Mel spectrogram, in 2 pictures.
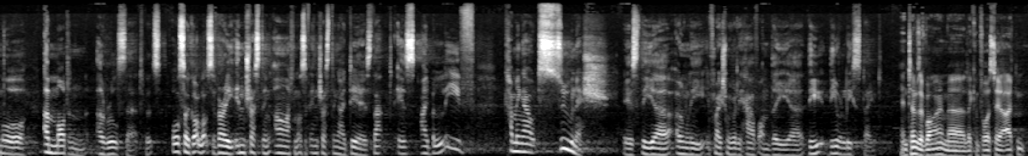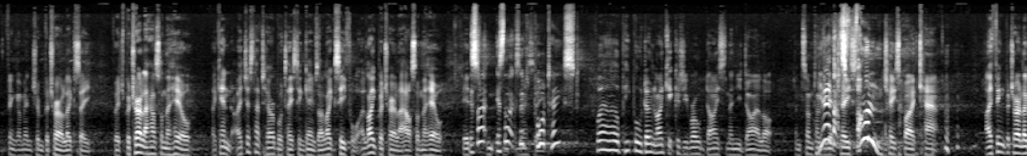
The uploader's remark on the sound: Live at Tabletop Gaming Live! Chat on-stage at this year's Tabletop Gaming Live convention.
